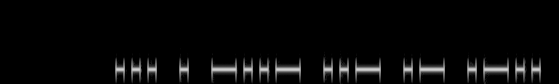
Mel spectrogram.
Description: Morse code, heard as a keyed tone, about 15 wpm, 700 Hz. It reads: SEXUAL
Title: Six Letter Words - 15wpm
